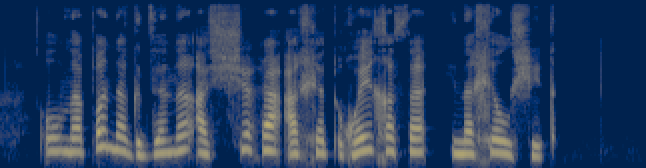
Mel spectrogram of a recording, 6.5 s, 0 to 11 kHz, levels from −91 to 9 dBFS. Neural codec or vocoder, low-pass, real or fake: vocoder, 22.05 kHz, 80 mel bands, Vocos; 9.9 kHz; fake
